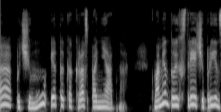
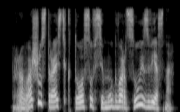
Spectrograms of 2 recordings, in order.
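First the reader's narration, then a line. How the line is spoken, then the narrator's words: Scoffing. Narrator (Russian): фыркнул Алистар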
